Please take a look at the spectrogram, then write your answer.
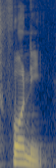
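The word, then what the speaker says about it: Fani: Most people pronounce it funny, but it's supposed to be pronounced phony.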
